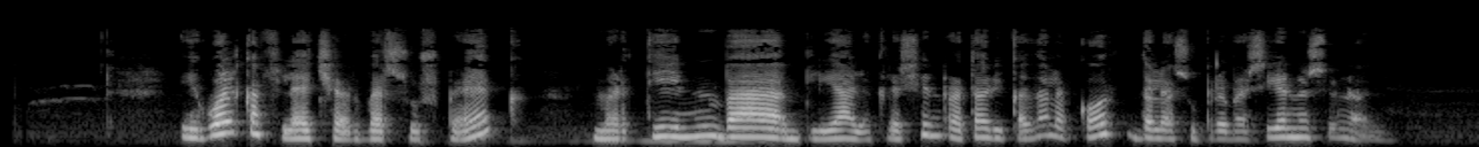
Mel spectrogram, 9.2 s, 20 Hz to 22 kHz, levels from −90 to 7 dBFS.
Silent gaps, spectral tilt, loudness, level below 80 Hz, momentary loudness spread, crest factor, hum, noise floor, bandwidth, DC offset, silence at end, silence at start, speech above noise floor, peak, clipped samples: none; -5.5 dB/octave; -27 LUFS; -82 dBFS; 14 LU; 22 dB; none; -69 dBFS; 11 kHz; under 0.1%; 0.7 s; 1.15 s; 43 dB; -4 dBFS; under 0.1%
